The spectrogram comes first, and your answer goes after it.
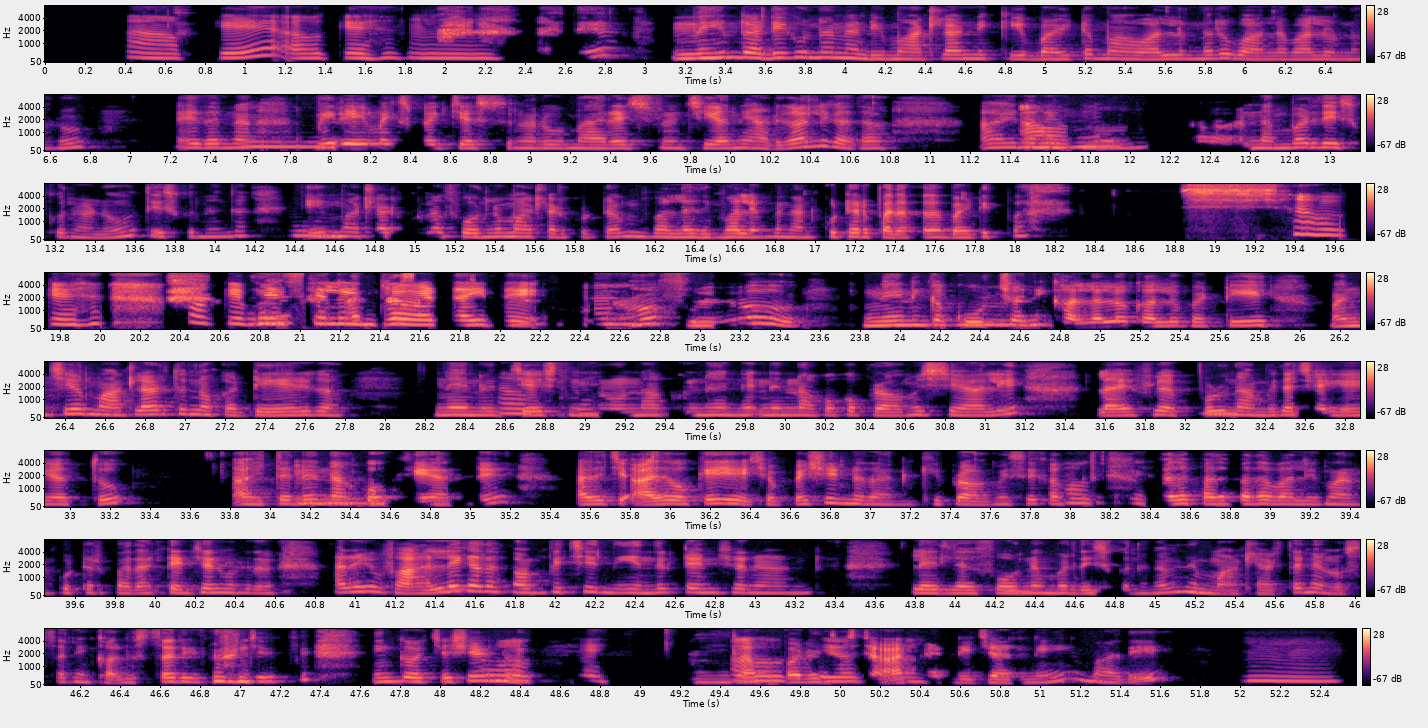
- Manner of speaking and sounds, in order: other background noise; in English: "ఎక్స్పెక్ట్"; in English: "మ్యారేజ్"; giggle; shush; chuckle; in English: "బేసికల్లీ ఇంట్రోవర్ట్"; distorted speech; in English: "డేర్‌గా"; in English: "ప్రామిస్"; in English: "లైఫ్‌లో"; in English: "టెన్షన్"; giggle; in English: "టెన్షన్"; in English: "ఫోన్ నంబర్"; giggle; in English: "స్టార్ట్"; in English: "జర్నీ"
- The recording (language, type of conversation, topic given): Telugu, podcast, జీవిత భాగస్వామి ఎంపికలో కుటుంబం ఎంతవరకు భాగస్వామ్యం కావాలని మీరు భావిస్తారు?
